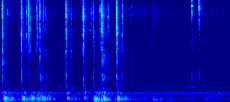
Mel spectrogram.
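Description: Someone types an email address on a computer keyboard, with soft, quick key clicks in short bursts. After a pause, a few more taps follow. The sound is faint and close, with no talking.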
